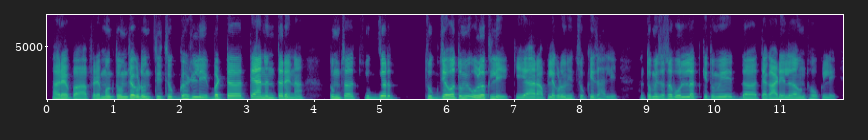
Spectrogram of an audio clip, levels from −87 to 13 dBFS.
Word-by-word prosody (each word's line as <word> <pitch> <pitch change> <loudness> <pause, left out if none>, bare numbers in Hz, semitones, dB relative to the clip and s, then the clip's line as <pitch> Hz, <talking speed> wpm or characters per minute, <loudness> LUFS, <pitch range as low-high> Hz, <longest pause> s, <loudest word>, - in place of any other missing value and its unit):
अरे 135 +1 +4
बापरे! 115 +2 -1
मग 150 +2 0
तुमच्याकडून 155 0 +4
ती 165 - -1
चूक 150 -4 -3
घडली. 135 +1 +1
बट 165 +9 +1
अ, 200 0 +4 0.2
त्यानंतर 185 +1 +4
आहे 155 - +3
ना, 130 +8 -4 0.4
तुमचा 180 +3 +1
चूक 180 0 -9
जर 200 -1 +5 0.6
चूक 180 -2 -2
जेव्हा 165 +3 +6
तुम्ही 190 0 +1
ओळखली, 155 -5 +2
की 135 - -5
यार 150 0 +2
आपल्याकडून 145 +2 -1
ही 140 - -4
चुकी 135 +2 -6
झाली 110 -4 -9
आणि 105 +5 -19
तुम्ही 155 +1 0
जसं 155 +2 -2
बोललात, 145 0 +2
की 145 - -3
तुम्ही 150 +1 -1
द 140 - -4 0.2
त्या 135 - -1
गाडीला 135 +1 0
जाऊन 140 0 -2
ठोकले. 120 -4 -8
150 Hz, 180 wpm, -22 LUFS, 135-165 Hz, 0.6 s, जेव्हा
